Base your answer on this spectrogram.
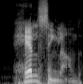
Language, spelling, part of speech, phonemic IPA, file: Swedish, Hälsingland, proper noun, /ˈhɛlsɪŋˌland/, Sv-Hälsingland.ogg
- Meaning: 1. Hälsingland (a historical province of Sweden) 2. euphemistic form of helvete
